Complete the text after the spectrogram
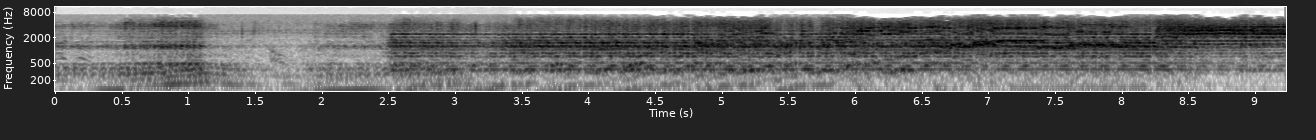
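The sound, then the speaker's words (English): A freight train rumbles loudly along the tracks, its heavy clattering roar building after a quieter start and holding steady, with a droning, horn-like tone layered over it. “There's a railroad water tower there. You ought to be able to hop a freight.”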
